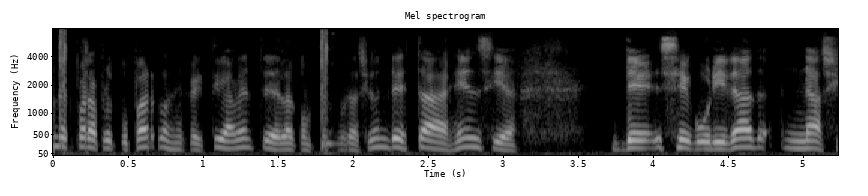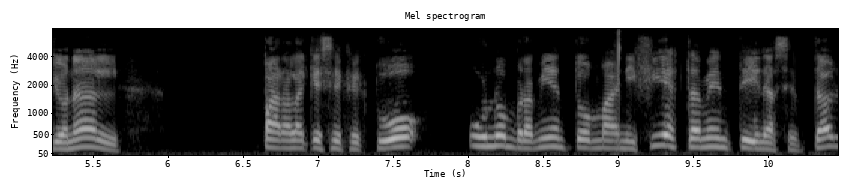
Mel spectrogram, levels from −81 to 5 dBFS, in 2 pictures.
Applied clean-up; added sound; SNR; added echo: neural diffusion model UNIVERSE++.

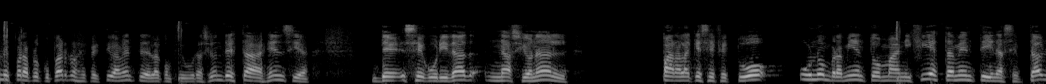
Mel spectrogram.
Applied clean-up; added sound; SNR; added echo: neural mask model RNNoise.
